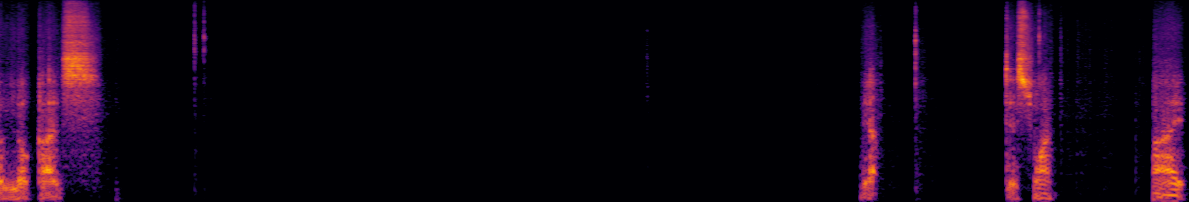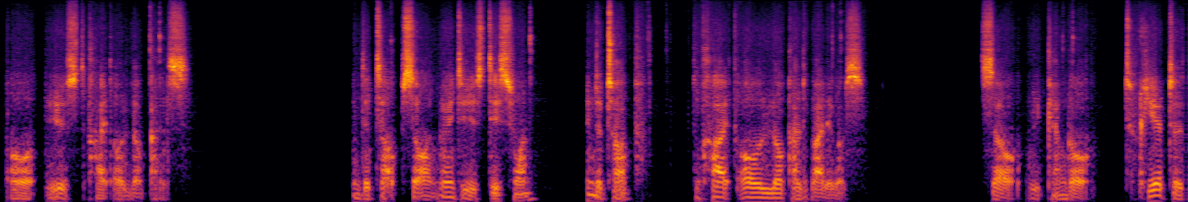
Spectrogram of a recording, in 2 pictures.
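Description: A man talks calmly and close into a microphone, with pauses.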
